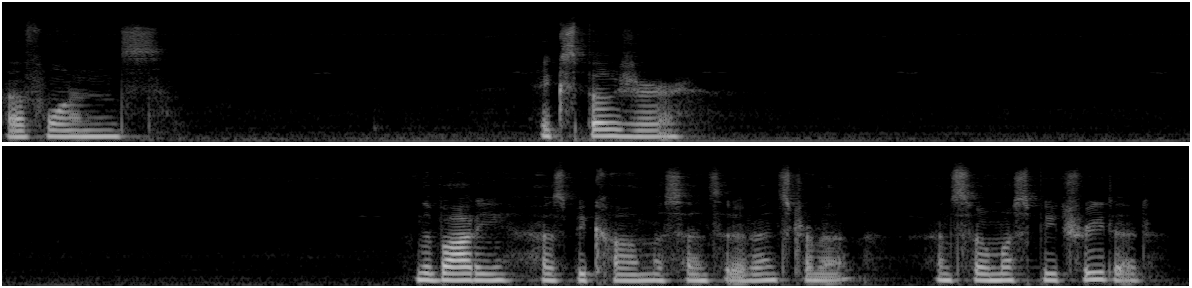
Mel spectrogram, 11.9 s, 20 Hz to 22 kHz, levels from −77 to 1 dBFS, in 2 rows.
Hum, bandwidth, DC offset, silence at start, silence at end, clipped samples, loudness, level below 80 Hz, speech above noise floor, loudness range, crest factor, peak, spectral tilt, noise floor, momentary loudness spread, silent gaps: none; 12 kHz; under 0.1%; 0 s; 0.2 s; under 0.1%; -27 LUFS; -60 dBFS; 37 dB; 6 LU; 22 dB; -6 dBFS; -6.5 dB/octave; -63 dBFS; 11 LU; none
